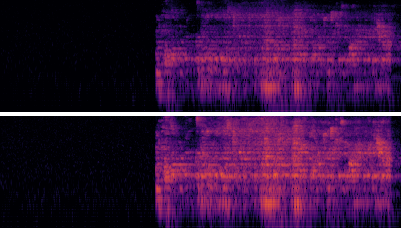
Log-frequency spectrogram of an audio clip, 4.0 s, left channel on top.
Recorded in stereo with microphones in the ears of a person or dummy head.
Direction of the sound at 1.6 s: 45° right (ahead or behind).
